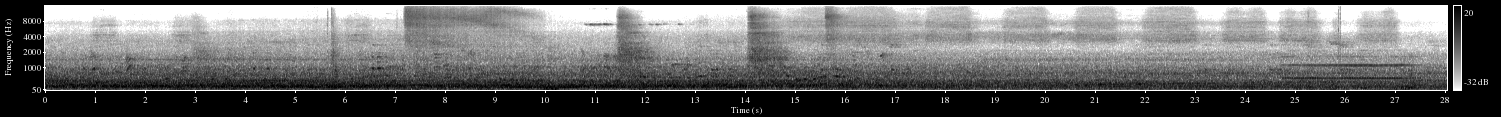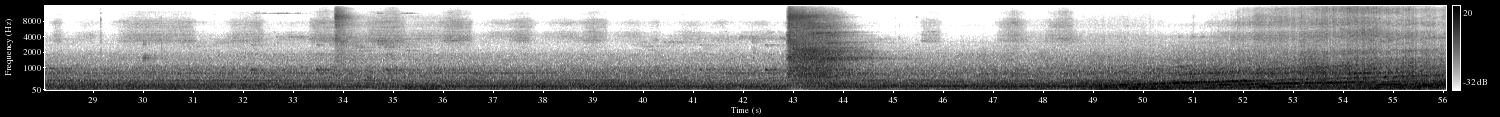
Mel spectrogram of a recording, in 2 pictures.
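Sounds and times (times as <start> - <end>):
electric train rail noise: 0.0 - 56.0
burst of hiss: 14.0 - 14.8, 42.8 - 46.0.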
